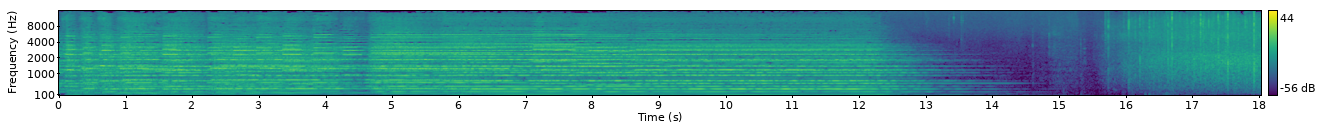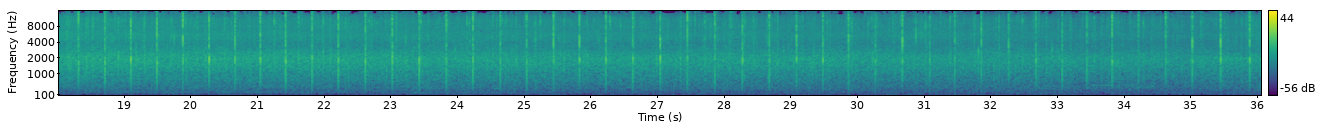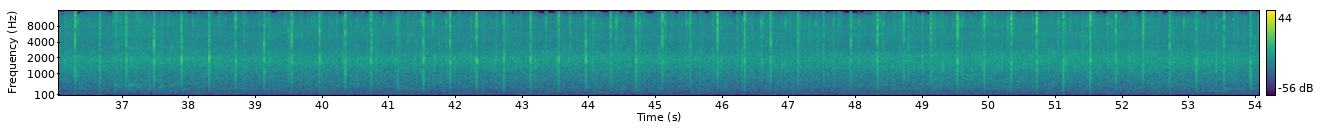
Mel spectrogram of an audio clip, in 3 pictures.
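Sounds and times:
audience applauding: 0:15.6 - 0:54.0.

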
